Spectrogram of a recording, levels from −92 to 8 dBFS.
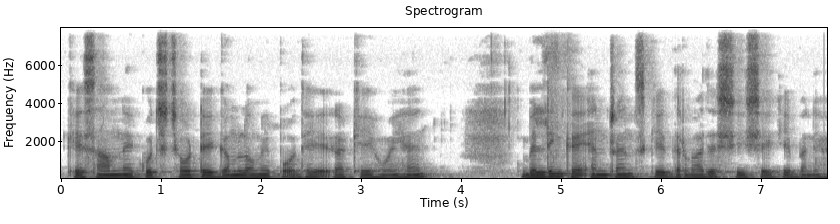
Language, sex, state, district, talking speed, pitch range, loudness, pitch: Hindi, male, Punjab, Kapurthala, 150 wpm, 105-115 Hz, -16 LUFS, 110 Hz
